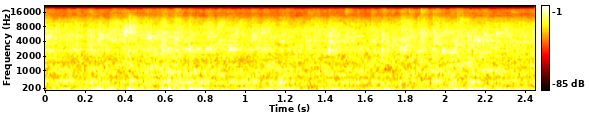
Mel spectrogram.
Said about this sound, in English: And speaking of frozen, this water's cooling down, so we gotta turn the hot water back on. Get some more hot water in this bathtub. There we go.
